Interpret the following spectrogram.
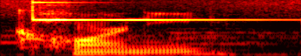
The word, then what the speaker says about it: Kearney: the history of Kearney again it's pronounced corny um like the you know Circus Circus person if you don't know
